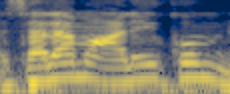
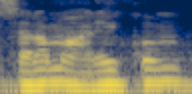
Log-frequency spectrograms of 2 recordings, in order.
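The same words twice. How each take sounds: First: The greeting is said at a louder volume. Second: The greeting is said at a quiet volume.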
